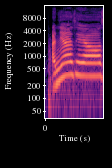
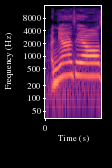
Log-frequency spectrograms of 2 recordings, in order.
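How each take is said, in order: First: The voice has a plain, balanced tone. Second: The voice has boosted high tones, sounding crisp. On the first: "일반 톤" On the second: "밝은 톤"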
